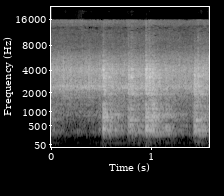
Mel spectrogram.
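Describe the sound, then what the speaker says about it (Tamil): Ginger and garlic sauté in a pan with coriander and mint for an egg kurma, a bright close sizzle pulsing with several quick stirring strokes, no voices. "இஞ்சி பூண்டு போட்டாச்சு நல்லா வதங்கிருக்கு இப்போ மல்லித்தலை புதினா கொஞ்சம்"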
